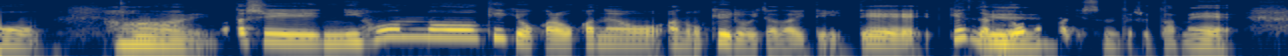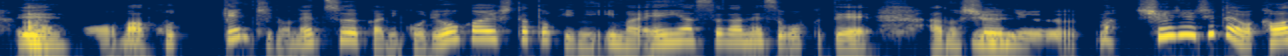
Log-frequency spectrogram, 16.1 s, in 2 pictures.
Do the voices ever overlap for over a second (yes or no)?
no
